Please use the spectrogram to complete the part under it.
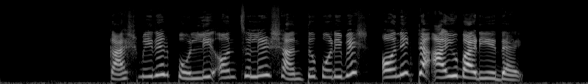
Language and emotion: Bengali, happy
